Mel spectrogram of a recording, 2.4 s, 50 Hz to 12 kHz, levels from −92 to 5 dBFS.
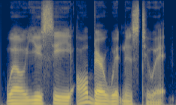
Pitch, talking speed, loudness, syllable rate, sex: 100 Hz, 205 wpm, -17 LUFS, 4.4 syllables/s, male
